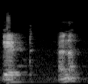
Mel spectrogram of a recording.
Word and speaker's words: debt: उधार को क्या बोल देंगे, अच्छा लोन बोल देंगे, अच्छा डेट बोलते हैं, DEBT, डेट, है ना, बी साइलेंट रहता है यहाँ पे, अच्छा डेट, उसको डेट बोल दिया।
